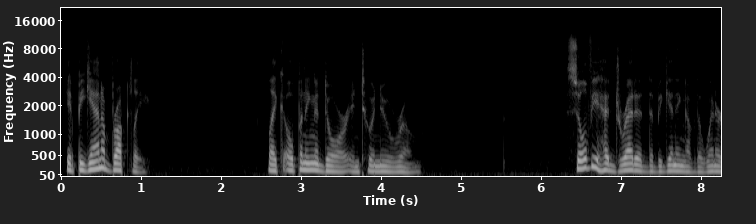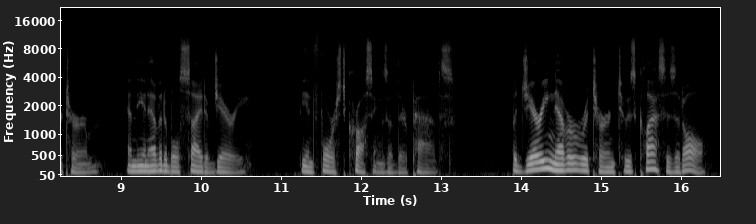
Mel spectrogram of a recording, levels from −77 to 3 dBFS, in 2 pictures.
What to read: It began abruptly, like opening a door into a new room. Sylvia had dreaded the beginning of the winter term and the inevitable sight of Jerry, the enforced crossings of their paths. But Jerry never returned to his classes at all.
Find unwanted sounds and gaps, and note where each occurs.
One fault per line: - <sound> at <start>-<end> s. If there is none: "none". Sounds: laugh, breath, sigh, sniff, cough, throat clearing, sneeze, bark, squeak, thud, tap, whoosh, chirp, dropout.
none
